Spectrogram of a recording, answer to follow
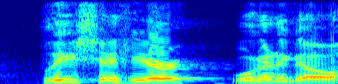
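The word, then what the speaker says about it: Leshia: I am pronouncing it right. Yes, I'm on fire today. All right. Leisha here.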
